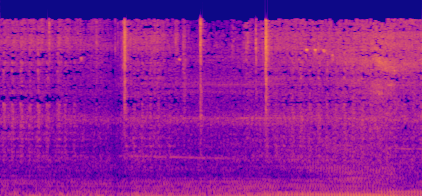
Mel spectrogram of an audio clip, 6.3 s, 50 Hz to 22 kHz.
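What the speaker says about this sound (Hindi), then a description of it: "हम फिर से इस बाइक को स्टार्ट करने की कोशिश करते हैं।" A Honda SP 125 motorcycle engine turns over and sputters without catching, out of petrol, a steady mechanical churning under faint background noise that grows slightly louder.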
